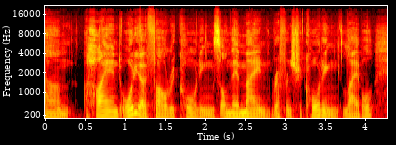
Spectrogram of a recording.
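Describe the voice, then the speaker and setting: The recording is very clean with a silent background, and on it a woman keeps a moderate pace and ordinary pitch variation. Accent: Australian. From Australia, Melbourne. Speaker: blues musician. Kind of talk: interview. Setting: studio.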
